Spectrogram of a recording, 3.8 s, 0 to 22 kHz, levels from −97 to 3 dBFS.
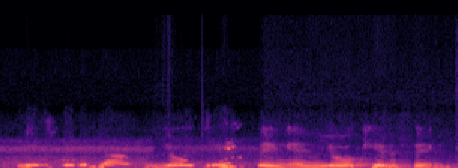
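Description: From 0.0 to 0.57 s a faint second voice, roughly 30 dB below the talker, sits underneath, with a quieter scrap from 0.78 to 0.83 s. This is the other side's voice leaking through, likely loudspeaker echo the canceller left in the microphone signal. Overlapping it, from 0.1 to 1.21 s, the talker's level sinks by as much as 15 dB. This is speech suppressed in double talk, likely the canceller turning everything down while both sides spoke. It happens again from 1.49 to 2.19 s with shallower dips of about 10 dB, while the leaking voice returns from 1.67 to 2.13 s nearly as loud as the talker.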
